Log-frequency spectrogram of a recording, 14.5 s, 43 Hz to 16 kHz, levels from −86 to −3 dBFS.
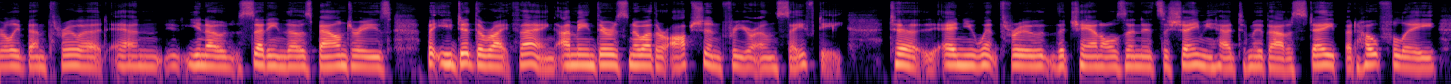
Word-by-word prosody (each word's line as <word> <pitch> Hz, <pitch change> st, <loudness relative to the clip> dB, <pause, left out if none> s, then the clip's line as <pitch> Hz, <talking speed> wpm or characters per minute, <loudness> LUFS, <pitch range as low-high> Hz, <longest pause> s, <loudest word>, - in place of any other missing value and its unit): really 155 Hz, 0 st, 0 dB
been 150 Hz, 0 st, -3 dB
through 165 Hz, +4 st, -2 dB
it, 150 Hz, -1 st, -2 dB
and, 155 Hz, -1 st, -5 dB
y 155 Hz, +1 st, -9 dB
you 170 Hz, -2 st, -1 dB
know, 150 Hz, -3 st, +2 dB
setting 160 Hz, +3 st, +1 dB
those 150 Hz, -2 st, -1 dB
boundaries, 150 Hz, -2 st, +1 dB, 0.4 s
but 190 Hz, -, +2 dB
you 180 Hz, -1 st, +2 dB
did 185 Hz, +1 st, +3 dB
the 170 Hz, -, +4 dB
right 155 Hz, -1 st, +3 dB
thing, 175 Hz, -7 st, +2 dB
I 170 Hz, -, +4 dB
mean, 170 Hz, -1 st, +2 dB
there's 175 Hz, -1 st, +2 dB
no 165 Hz, 0 st, +4 dB
other 160 Hz, -3 st, +2 dB
option 165 Hz, -3 st, 0 dB
for 160 Hz, -, -7 dB
your 145 Hz, -2 st, -2 dB
own 140 Hz, 0 st, -4 dB
safety. 165 Hz, +6 st, -6 dB, 0.5 s
To 175 Hz, -5 st, +2 dB
and 170 Hz, -1 st, +4 dB
you 165 Hz, -1 st, +1 dB
went 170 Hz, -1 st, -1 dB
through 160 Hz, -2 st, +1 dB
the 155 Hz, +2 st, -2 dB
channels 150 Hz, -4 st, -1 dB
and 155 Hz, -1 st, -1 dB
it's 150 Hz, 0 st, -5 dB
a -, -, -2 dB
shame 170 Hz, +4 st, +1 dB
you 145 Hz, -, -3 dB
had 140 Hz, -3 st, -2 dB
to 145 Hz, -, -9 dB
move 150 Hz, -1 st, -4 dB
out 135 Hz, -2 st, +2 dB
of 130 Hz, -, -6 dB
state, 165 Hz, +5 st, +1 dB
but -, -, -3 dB
hopefully, 145 Hz, -4 st, -1 dB
155 Hz, 195 wpm, -24 LUFS, 150-170 Hz, 0.5 s, the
